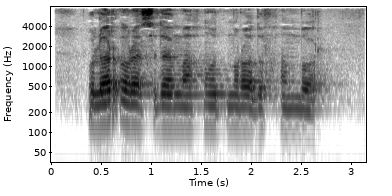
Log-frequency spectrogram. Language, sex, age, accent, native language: Uzbek, male, 18-24, Farg'ona, Uzbek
